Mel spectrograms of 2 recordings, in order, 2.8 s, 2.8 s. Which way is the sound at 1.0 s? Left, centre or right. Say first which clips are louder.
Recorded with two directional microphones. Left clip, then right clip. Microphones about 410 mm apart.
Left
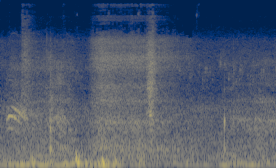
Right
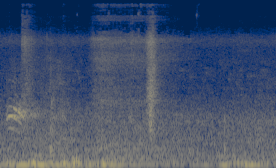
Left 11 dB; left.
